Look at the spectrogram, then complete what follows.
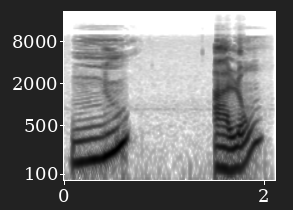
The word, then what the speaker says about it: allons: and if you, so final S not pronounced, and then if you are purist, and I'm sure you are, you want to make this beautiful and little liaison, so this little link between the words, so it does mean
